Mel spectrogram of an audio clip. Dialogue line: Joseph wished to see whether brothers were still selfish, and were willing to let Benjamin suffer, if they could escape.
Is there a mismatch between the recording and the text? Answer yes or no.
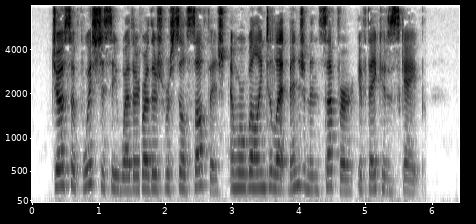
no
